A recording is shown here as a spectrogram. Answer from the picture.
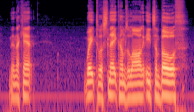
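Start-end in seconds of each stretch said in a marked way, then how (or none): none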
